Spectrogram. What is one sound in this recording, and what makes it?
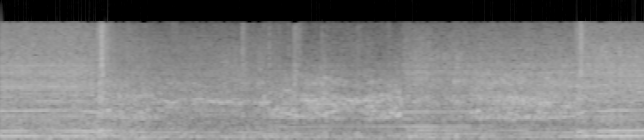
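A racing car engine slows and burbles as the car brakes for a corner.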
